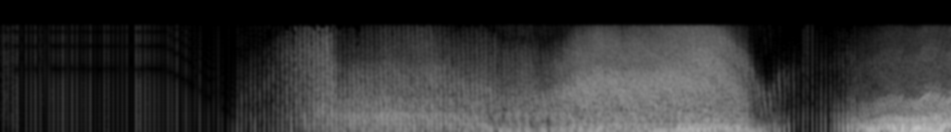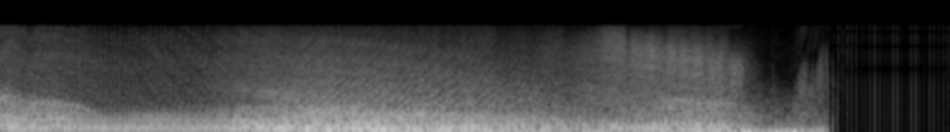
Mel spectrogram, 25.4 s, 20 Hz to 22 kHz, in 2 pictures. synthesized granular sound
8.8s 23.8s

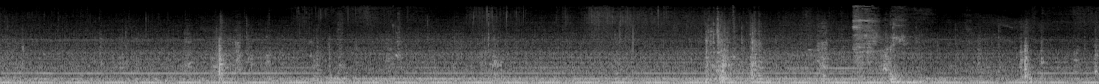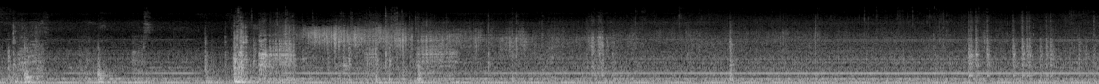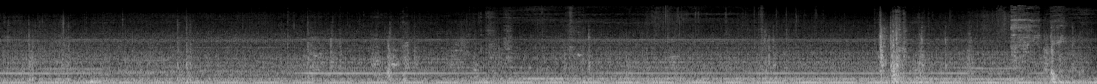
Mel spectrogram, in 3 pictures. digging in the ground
24.7s 32.9s

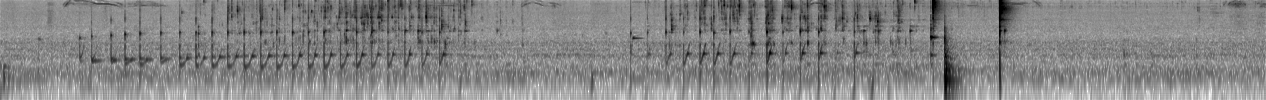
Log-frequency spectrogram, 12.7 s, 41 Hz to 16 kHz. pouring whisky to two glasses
0.8s 5.2s, 6.3s 9.4s

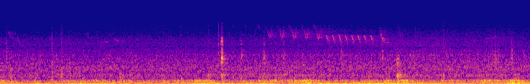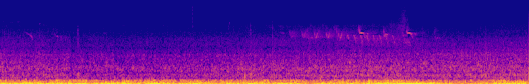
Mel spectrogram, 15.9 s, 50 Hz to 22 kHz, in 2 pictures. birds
0.0s 2.4s, 3.0s 9.1s, 12.0s 14.8s

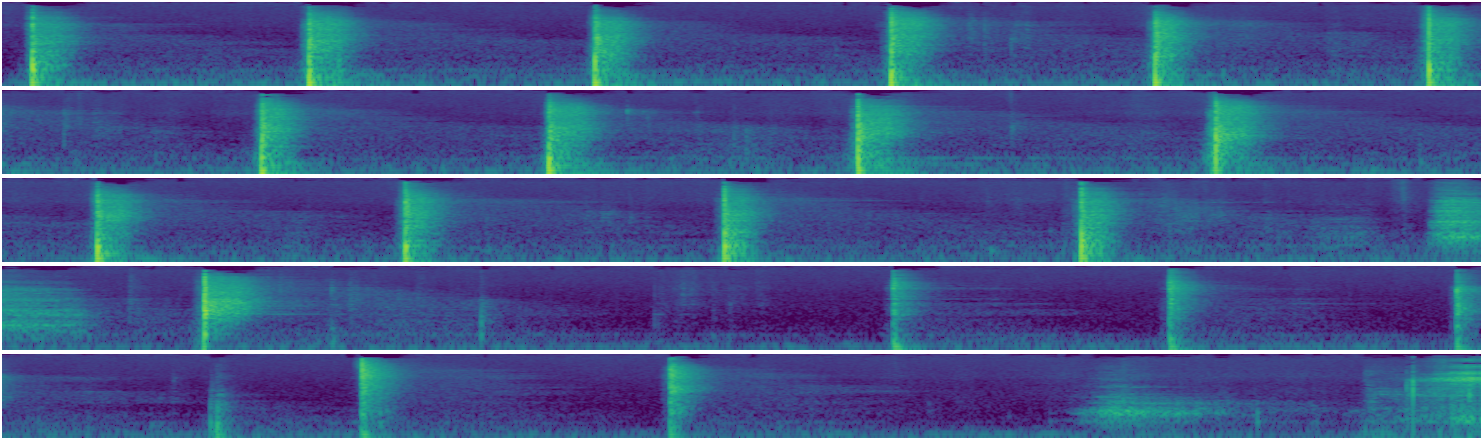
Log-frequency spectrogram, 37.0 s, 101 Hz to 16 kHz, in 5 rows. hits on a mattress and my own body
0.0s 0.6s, 1.5s 2.0s, 2.9s 3.4s, 4.4s 5.0s, 5.7s 6.2s, 7.1s 7.6s, 8.6s 9.2s, 10.1s 10.7s, 11.6s 12.2s, 13.4s 13.9s, 15.2s 15.8s, 16.8s 17.2s, 18.4s 18.8s, 20.1s 20.6s, 28.0s 28.4s

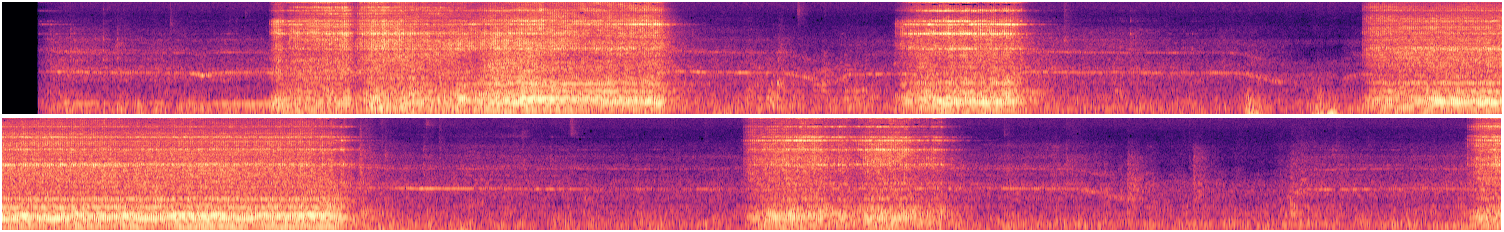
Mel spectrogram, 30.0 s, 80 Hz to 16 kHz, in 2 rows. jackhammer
2.6s 6.9s, 8.9s 10.6s, 13.6s 18.8s, 22.4s 24.8s, 29.5s 29.9s

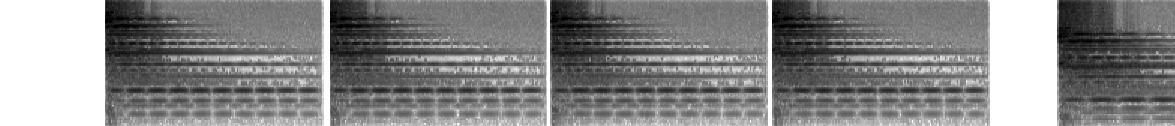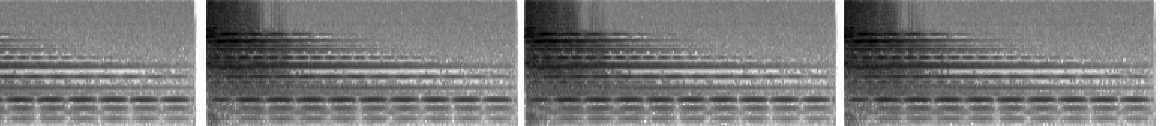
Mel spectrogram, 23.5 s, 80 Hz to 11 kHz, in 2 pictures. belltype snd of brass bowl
1.1s 9.9s

